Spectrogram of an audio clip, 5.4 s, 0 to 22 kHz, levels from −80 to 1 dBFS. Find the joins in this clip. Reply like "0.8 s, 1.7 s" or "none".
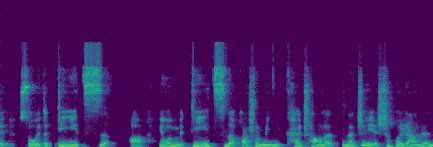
4.3 s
